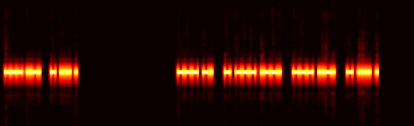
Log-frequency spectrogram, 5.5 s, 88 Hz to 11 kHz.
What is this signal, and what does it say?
Morse code, heard as a keyed tone, about 65 wpm, 700 Hz. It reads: OF THE ON TOP OF THE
